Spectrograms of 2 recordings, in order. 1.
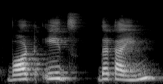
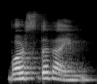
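'What is' हे दोन पूर्ण शब्द म्हणून म्हटले जाते. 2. 'What is' हे एका अक्षरात आखूड करून म्हटले जाते. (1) "व्हॉट इज द टाईम ऐवजी" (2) "बोलताना म्हणायचं व्हॉट्स द टाईम"

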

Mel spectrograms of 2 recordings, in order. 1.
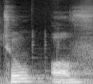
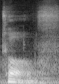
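تُقال الكلمتان منفصلتين. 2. تُربط الكلمتان ببعض. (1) "انا ما قلتش two of" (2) "لا انا ربطتها ببعض توف"

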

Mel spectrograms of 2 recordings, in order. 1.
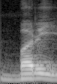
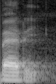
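ಮೊದಲ ಸ್ವರ 'uh' ತರ ಕೇಳಿಸುತ್ತೆ. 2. ಮೊದಲ ಸ್ವರ 'eh' ತರ ಕೇಳಿಸುತ್ತೆ. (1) "ಆ್ಯಕ್ಚುಲಿ ಇದು ಬರಿ ಅಲ್ಲ" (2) "ಆ್ಯಕ್ಚುಲಿ ಅದರ ಉಚ್ಚಾರಣೆ ಬಂದು ಬೆರಿ"

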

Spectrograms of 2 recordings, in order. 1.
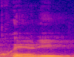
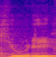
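คำนี้ออกเสียงแบบอังกฤษค่ะ 2. คำนี้ออกเสียงแบบไทยค่ะ (1) "จงใจอ่านว่า query เพราะจะได้เหมือนกับฝรั่งอ่าน" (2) "คำนี้จะอ่าน query ก็ได้นะครับ"

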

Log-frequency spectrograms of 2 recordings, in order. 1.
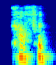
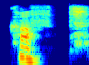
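Son t'den önce fazladan bir ünlü gelir. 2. Son t, f'den hemen sonra gelir; araya ünlü girmez. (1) "Kafıt değil yani"

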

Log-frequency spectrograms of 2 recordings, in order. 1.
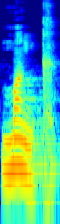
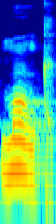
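यह स्वर 'cup' के 'u' जैसा सुनाई देता है। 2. यह स्वर 'go' के 'o' जैसा सुनाई देता है। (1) "इसे बोला जाएगा मंक" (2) "इसका भी प्रोनाउंसिएशन गलत है"

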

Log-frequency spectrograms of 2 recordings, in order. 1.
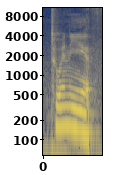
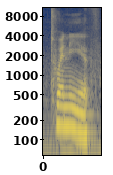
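El sonido de la t del medio se omite por completo. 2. El sonido de la t del medio se omite por completo.

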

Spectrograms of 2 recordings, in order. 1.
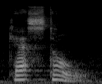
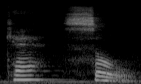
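O som do t é pronunciado no meio. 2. O som do t é mudo no meio. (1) "Castle? No" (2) "I won't pronounce it"

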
